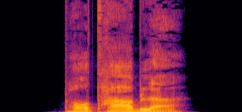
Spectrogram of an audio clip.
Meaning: 1. comparative degree of portabel 2. inflection of portabel: strong/mixed nominative masculine singular 3. inflection of portabel: strong genitive/dative feminine singular
- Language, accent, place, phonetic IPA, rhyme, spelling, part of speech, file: German, Germany, Berlin, [pɔʁˈtaːblɐ], -aːblɐ, portabler, adjective, De-portabler.ogg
